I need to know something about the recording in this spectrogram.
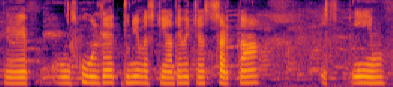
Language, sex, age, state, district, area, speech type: Punjabi, female, 60+, Punjab, Jalandhar, urban, spontaneous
